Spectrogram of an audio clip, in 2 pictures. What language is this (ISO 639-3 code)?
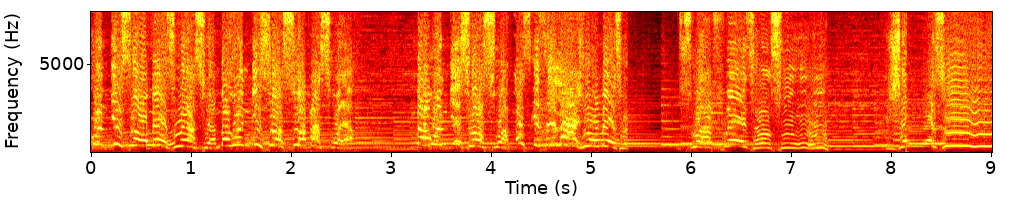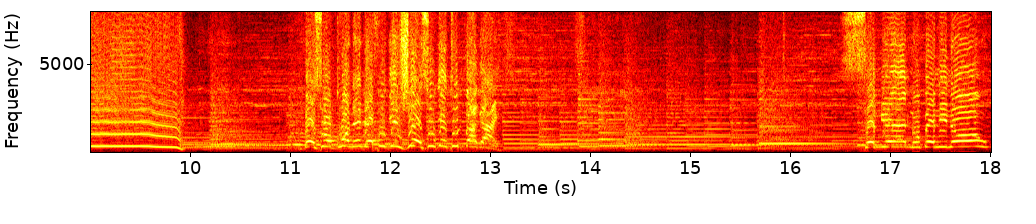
fra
